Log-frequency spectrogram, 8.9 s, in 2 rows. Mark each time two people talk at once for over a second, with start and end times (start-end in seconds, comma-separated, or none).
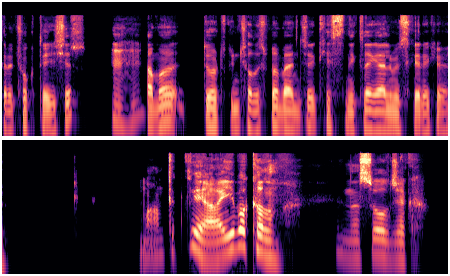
none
